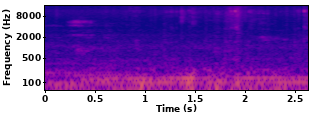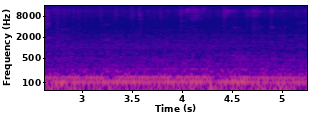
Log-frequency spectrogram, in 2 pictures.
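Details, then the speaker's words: 2005 VW Beetle, sat unused since 2019, driving at about 45 mph: steady low droning growl under road noise, worse turning left, gone turning right; driver suspects a bad driver-side front wheel bearing, possibly behind the ABS light. "goes pretty fast a bad wheel bearing somewhere goes pretty fast though so it gets worse as I turn it to the left and it goes away as I turn turn it to the right and it feels like it's in the driver left side"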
